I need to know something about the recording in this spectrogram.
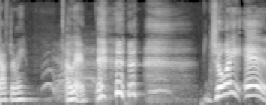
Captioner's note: laughs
